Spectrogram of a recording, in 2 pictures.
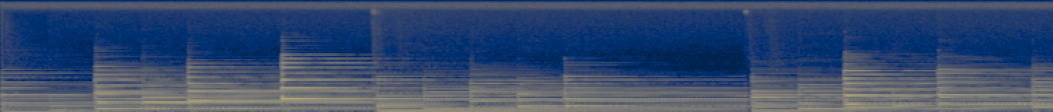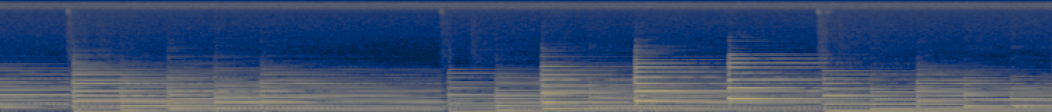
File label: Piano Solo; China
